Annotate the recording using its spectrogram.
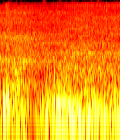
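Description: Low rumble of a nearby vehicle engine, with a steadier hum that comes in about a second in.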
